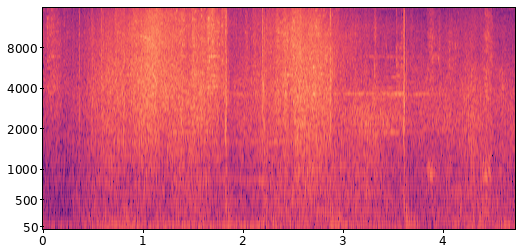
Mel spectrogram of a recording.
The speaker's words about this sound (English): and an almighty explosion rips the giant ship's engines apart.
